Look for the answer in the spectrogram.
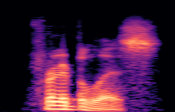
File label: "frivolous", American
